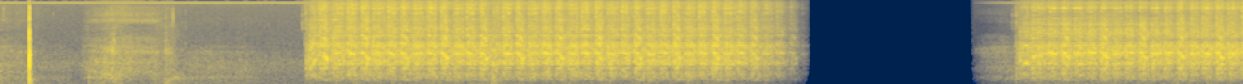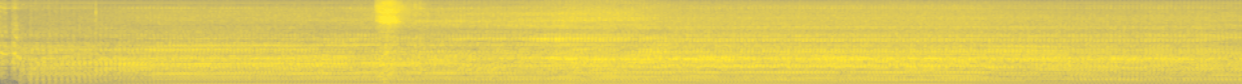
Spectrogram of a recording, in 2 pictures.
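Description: An old car with the choke pulled out cranks over, then its engine catches and settles into a steady, loud idle that runs on close by, with a brief gap of silence before it fires.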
